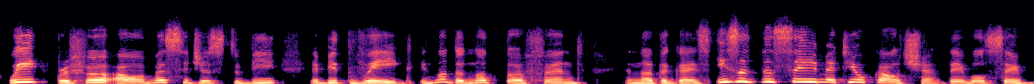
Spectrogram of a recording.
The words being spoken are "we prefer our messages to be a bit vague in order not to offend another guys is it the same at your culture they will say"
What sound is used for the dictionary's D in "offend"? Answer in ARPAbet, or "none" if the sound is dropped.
D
